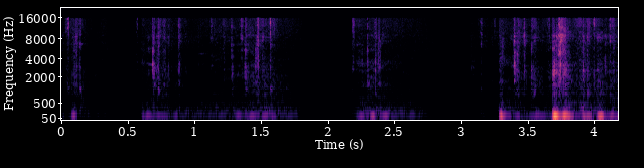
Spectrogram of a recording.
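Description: Computer keyboard typing in short, faint spurts with silent gaps between them, the loudest spurt near the end.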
